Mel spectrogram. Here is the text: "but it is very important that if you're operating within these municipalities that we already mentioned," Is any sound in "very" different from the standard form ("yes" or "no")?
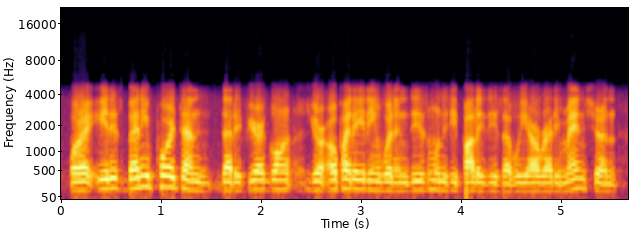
yes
